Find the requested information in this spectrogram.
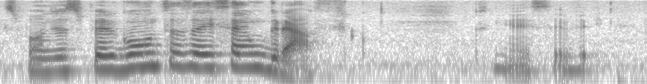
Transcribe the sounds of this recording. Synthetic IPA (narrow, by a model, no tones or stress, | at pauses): hespõd͡ʒɪɐspeɾɡũt̪ɐzaisajuũɡɾa̰fi̥kʊ̥ | sĩa̰isḛve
